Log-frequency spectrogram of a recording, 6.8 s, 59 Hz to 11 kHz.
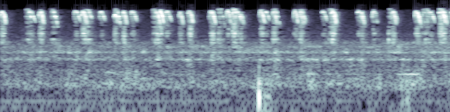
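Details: Common Kingfisher nest in the afternoon of 24 August 2013: the female, carrying a small fish, and the male blow at each other to locate one another before she feeds the chicks. Scattered, rasping hiss bursts come in uneven groups.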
